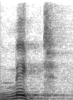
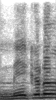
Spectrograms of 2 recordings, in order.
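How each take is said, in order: First: The ending is a short t sound, no syllable. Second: The ending is an extra syllable like 'ed'. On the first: The speaker calls it right. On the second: The speaker calls it wrong. "मेकडं नाही"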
